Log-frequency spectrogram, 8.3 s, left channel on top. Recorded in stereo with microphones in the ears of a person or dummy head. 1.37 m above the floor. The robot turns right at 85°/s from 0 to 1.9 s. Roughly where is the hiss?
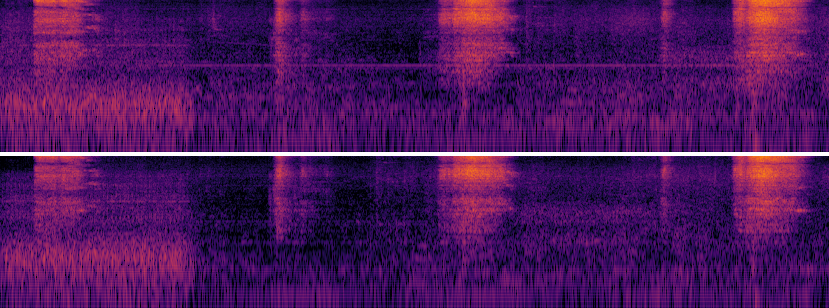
Left.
